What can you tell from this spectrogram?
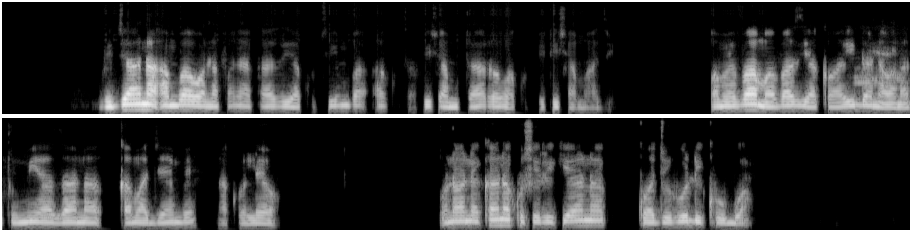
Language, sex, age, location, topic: Swahili, male, 25-35, Nairobi, health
